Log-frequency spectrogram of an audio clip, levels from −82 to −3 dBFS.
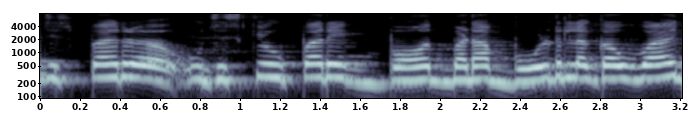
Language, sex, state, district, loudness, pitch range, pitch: Hindi, female, Uttar Pradesh, Deoria, -23 LUFS, 240-275 Hz, 255 Hz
